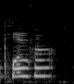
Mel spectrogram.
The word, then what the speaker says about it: plover: You ever seen a plover? – Let's look it up. – What's a plover? Oh, they're cute! – Aw, I've seen those. – Oh, and it rhymes with hover, so it's a plover.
